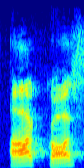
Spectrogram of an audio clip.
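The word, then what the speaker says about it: acos: They are pronounced as ark sine, r cos and r tan.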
